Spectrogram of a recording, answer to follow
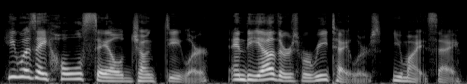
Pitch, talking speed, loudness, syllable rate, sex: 195 Hz, 180 wpm, -20 LUFS, 5.1 syllables/s, female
